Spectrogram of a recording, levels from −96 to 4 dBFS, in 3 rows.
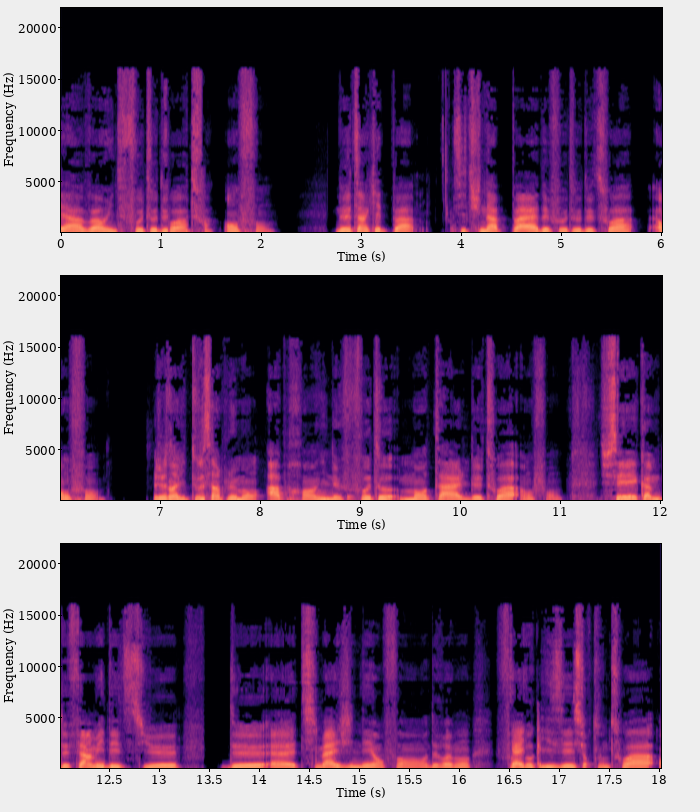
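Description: Three instances of frames out of order occur. Just after "avoir une photo de", 1.06 to 1.45 s, two adjacent blocks of about 186 ms each play swapped, which fits runs of four frames. At 11.60 to 11.72 s, before "comme de fermer des", blocks of about 46 ms trade places, pointing to single frames. After "t'imaginer enfant de vraiment", 16.50 to 16.83 s, blocks of about 139 ms swap. Each sounds like a garbled flutter, and no time is lost.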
